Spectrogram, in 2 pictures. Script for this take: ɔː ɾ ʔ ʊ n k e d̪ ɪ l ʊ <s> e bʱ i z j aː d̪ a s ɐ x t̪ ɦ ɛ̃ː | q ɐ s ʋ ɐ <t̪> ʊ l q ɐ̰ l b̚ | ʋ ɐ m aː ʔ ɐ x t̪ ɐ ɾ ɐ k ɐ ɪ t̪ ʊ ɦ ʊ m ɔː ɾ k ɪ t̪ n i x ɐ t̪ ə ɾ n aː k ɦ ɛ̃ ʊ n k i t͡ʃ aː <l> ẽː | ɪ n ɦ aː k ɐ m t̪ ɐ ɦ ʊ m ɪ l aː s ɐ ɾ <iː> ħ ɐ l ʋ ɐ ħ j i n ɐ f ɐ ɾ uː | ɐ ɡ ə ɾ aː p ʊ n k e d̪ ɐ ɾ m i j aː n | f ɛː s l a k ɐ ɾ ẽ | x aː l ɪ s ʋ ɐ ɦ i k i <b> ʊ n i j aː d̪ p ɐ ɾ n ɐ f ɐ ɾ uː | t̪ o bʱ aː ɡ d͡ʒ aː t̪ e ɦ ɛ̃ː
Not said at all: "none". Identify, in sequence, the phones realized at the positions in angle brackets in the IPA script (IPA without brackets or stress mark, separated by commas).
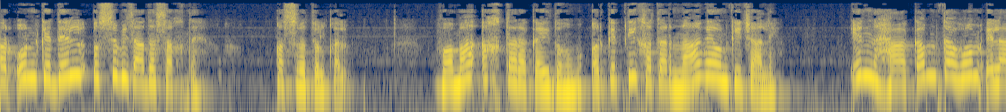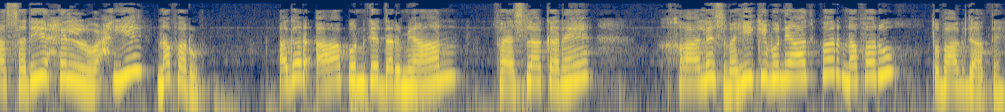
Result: sː, t̪, l, iː, b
